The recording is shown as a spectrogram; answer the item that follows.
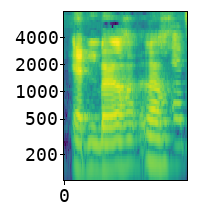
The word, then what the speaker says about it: Edinburgh: Edinburgh, which is spelled Edinburgh, but then it's a trap.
